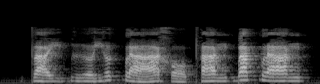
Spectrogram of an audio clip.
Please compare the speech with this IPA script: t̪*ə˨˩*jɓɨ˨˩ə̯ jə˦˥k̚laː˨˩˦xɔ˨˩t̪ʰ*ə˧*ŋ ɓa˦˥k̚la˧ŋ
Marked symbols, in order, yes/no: no, no

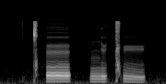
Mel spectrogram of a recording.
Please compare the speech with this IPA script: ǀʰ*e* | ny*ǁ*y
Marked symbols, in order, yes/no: no, yes

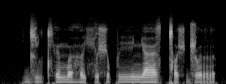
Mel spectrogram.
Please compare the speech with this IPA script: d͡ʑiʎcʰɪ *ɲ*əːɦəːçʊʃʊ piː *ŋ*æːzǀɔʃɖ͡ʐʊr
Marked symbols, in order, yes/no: no, no

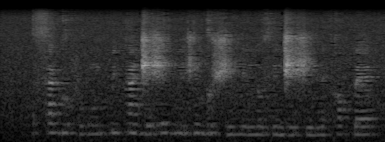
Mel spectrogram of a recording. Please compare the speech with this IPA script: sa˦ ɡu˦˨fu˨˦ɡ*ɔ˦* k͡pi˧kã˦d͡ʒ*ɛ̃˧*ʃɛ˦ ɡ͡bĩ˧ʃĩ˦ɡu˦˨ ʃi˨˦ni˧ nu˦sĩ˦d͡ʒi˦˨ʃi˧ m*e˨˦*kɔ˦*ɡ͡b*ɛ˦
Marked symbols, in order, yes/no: no, no, no, no

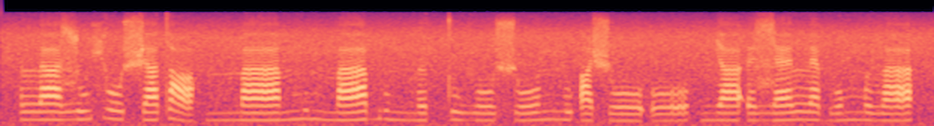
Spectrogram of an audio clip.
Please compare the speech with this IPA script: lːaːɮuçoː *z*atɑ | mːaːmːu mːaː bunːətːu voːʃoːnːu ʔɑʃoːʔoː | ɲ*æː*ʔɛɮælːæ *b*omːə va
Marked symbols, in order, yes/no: no, no, yes

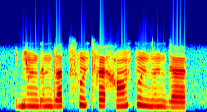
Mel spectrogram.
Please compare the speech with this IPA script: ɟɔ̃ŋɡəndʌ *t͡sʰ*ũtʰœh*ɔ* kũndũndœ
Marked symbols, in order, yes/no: yes, no

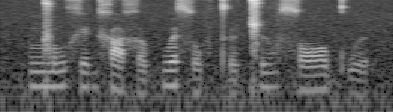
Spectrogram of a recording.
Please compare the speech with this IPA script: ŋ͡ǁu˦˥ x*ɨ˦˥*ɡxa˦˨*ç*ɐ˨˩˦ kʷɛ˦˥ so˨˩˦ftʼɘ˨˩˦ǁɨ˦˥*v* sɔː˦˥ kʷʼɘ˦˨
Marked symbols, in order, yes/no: no, no, yes

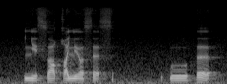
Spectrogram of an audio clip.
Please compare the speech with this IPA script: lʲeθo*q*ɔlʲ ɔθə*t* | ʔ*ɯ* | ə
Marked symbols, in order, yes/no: yes, no, no

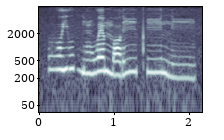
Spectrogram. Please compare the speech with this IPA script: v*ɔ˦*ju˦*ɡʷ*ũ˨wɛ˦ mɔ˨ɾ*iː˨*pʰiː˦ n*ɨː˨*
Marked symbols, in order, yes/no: no, no, no, no

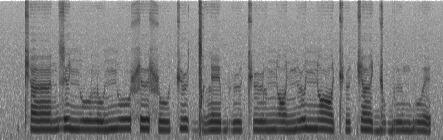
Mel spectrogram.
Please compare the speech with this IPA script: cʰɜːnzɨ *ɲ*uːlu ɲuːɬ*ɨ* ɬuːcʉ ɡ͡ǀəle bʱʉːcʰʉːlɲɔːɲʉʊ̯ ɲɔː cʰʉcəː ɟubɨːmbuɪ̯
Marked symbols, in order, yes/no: yes, yes

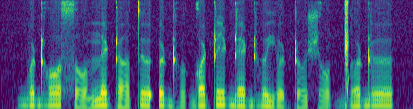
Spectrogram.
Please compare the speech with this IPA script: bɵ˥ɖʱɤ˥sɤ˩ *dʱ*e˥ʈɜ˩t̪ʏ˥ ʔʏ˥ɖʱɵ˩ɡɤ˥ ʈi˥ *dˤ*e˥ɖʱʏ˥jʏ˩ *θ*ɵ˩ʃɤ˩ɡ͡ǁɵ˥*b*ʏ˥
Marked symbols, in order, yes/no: no, no, no, no

